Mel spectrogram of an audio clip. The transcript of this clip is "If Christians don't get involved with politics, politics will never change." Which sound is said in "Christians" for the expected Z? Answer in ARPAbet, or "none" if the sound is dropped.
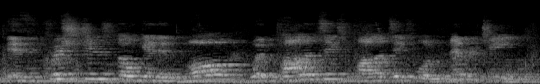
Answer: Z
